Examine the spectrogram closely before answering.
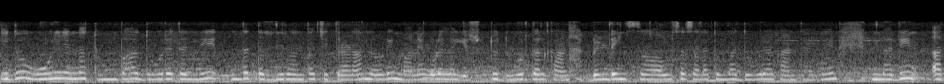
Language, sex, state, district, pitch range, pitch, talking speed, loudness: Kannada, female, Karnataka, Shimoga, 230-250 Hz, 235 Hz, 135 wpm, -16 LUFS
